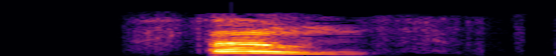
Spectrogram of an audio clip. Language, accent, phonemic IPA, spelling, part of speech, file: English, US, /foʊnz/, phones, noun / verb, En-us-phones.ogg
- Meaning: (noun) 1. plural of phone 2. headphones; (verb) third-person singular simple present indicative of phone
